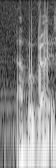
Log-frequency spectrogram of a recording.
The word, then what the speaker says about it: Abu Ghraib: Just think with me, what all those terrible things those American soldiers did in that Abu Ghraib prison. Abu Ghraib, is that how you pronounce it? Yep, in Iraq.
